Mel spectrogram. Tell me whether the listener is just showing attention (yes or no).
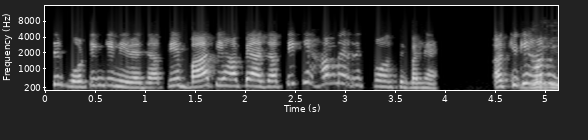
yes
